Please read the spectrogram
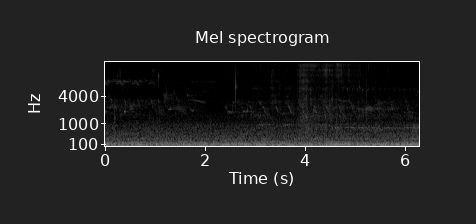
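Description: Faint outdoor ambience: a steady low wind rumble on the microphone with a few faint bird chirps, and a brief rush of noise about four seconds in.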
